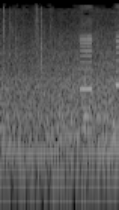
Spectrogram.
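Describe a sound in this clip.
A phone beeps as buttons are pressed.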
